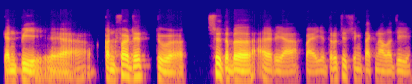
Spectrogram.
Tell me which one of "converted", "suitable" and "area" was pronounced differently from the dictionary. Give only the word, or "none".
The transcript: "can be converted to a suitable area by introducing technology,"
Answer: converted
